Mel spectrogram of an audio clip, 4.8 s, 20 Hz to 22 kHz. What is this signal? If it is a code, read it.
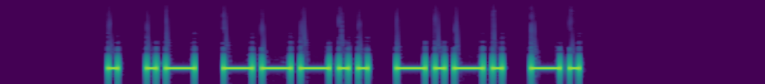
Morse code, heard as a keyed tone, about 20 wpm, 700 Hz. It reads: EA8CN
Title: Call Signs Repeated 2x - 20wpm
